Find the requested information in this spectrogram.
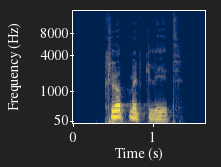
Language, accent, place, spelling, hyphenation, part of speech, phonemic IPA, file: German, Germany, Berlin, Clubmitglied, Club‧mit‧glied, noun, /ˈklʊpˌmɪtɡliːt/, De-Clubmitglied.ogg
- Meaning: club member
